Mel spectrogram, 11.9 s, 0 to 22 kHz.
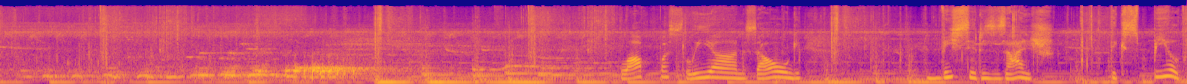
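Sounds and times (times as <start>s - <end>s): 
elephant rumble: 0.0s - 6.2s
steady jungle insect hum: 0.0s - 11.8s
tropical birds calling and chirping in a jungle: 0.0s - 11.8s
speech: 6.2s - 8.2s, 9.4s - 11.8s.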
